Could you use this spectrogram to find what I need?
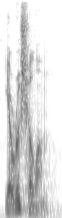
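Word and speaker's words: Yerushalayim: The word for Jerusalem is pronounced Yerushalom in Hebrew and means literally the shalom of God.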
